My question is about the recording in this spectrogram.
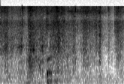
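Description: Gore-Tex rain jacket being handled at its front zipper: stiff fabric rustling and scraping in short, irregular strokes.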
